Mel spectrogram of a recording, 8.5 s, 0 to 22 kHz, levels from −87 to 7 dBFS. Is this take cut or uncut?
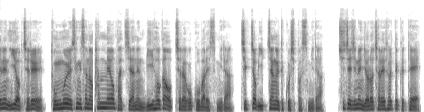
cut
